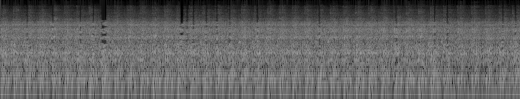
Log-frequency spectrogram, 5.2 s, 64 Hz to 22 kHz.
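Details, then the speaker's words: Kawasaki GPX750R four-cylinder motorcycle idling dead cold on about half choke at 800–900 rpm: a steady, even patter with no noises, rattles or knocks; the only fault noted is a fuel leak. "I don't know what it sounds like on camera, but there's no noises, no bad rattles, no nothing."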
